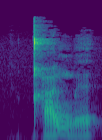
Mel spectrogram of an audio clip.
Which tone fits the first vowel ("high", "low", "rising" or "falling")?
rising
